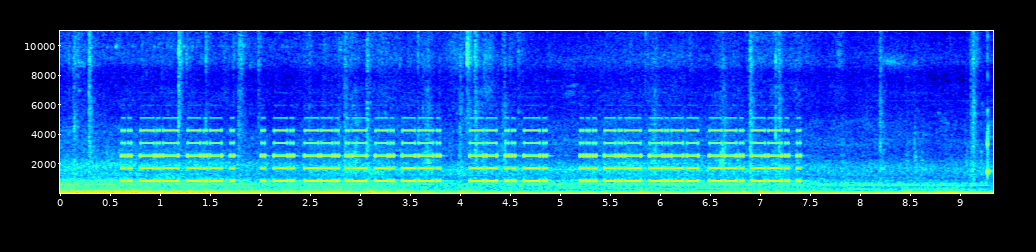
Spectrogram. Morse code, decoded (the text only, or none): IKKE ENGANG MIN SKYGGE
